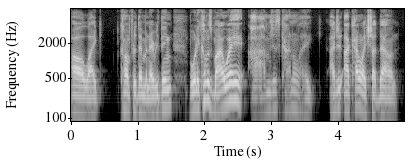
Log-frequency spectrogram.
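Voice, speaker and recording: In an American accent, a man with a medium pitch talks at a very fast pace. The sound is dry and close, with no echo. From California, Orange County. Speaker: podcaster. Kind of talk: casual chat.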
